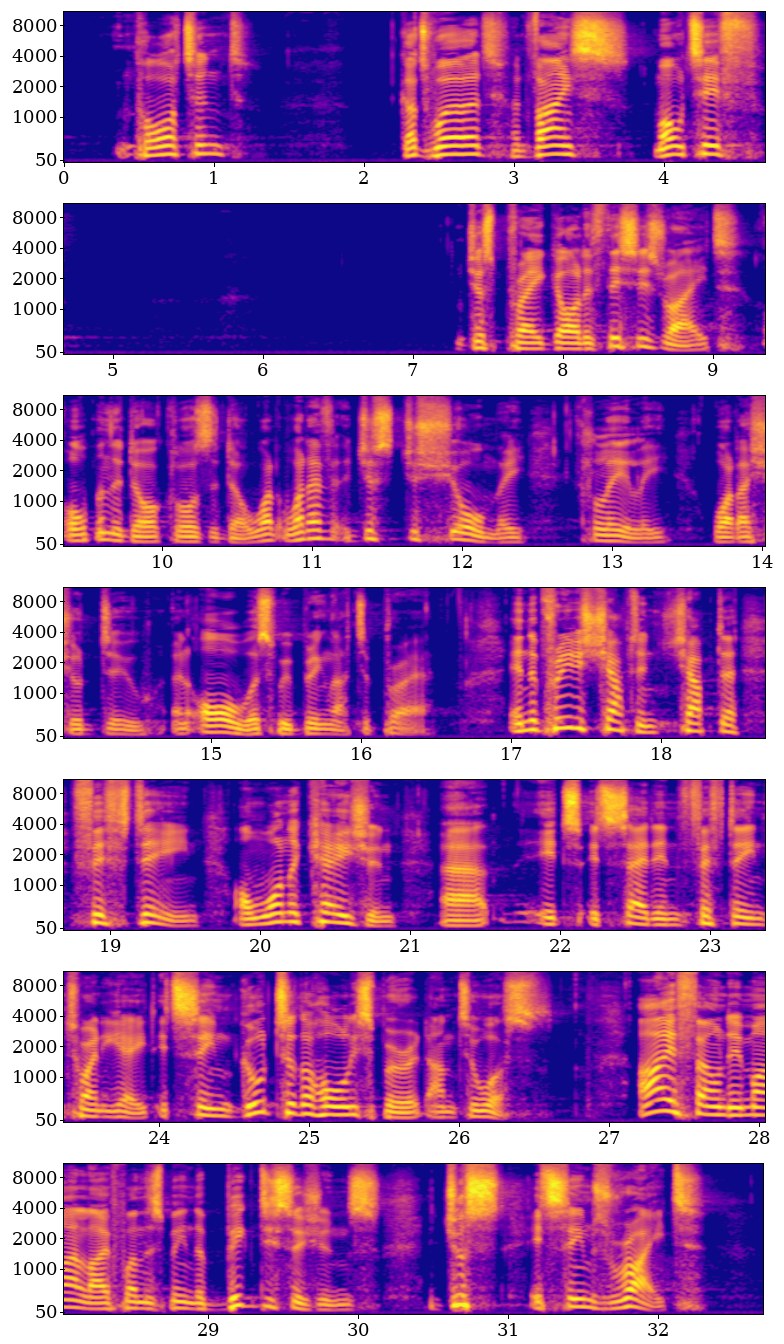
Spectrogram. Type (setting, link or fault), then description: setting, large echoing room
